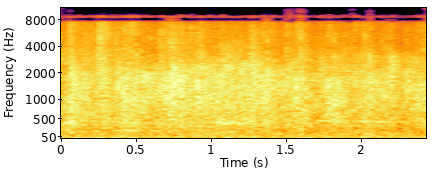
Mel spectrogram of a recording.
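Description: Loud, continuous audience applause in a church, a thick wash of many clapping hands holding at an even level for a couple of seconds with no voices over it.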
